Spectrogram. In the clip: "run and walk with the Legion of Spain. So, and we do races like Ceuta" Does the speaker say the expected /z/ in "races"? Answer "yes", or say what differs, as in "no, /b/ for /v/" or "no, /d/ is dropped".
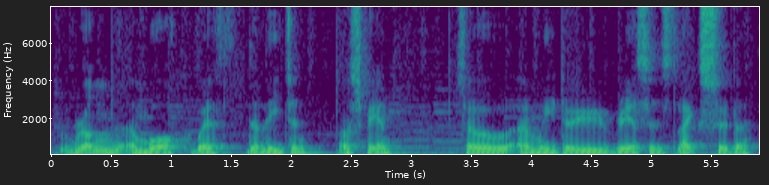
yes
